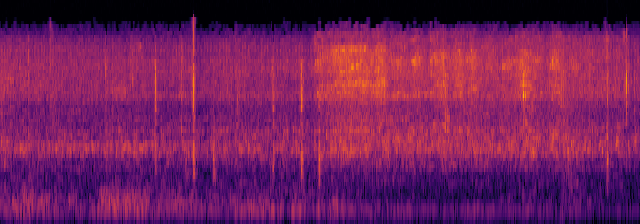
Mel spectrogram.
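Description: A vehicle engine idling steadily, with a few sharp clicks about two, three and six seconds in.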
